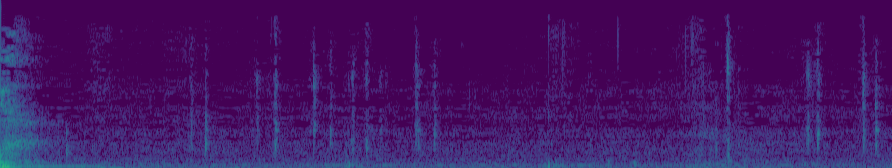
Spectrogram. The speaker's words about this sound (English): Sorry about the slow typing. I'm used to a Mac. I am just not used to typing on this thing.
